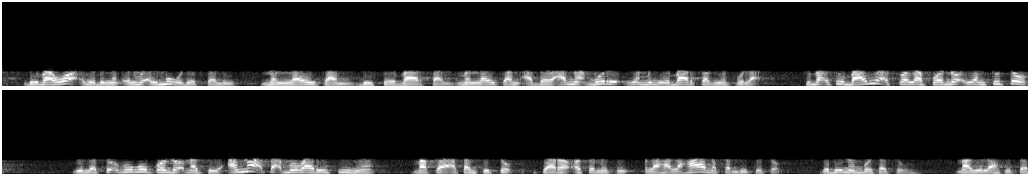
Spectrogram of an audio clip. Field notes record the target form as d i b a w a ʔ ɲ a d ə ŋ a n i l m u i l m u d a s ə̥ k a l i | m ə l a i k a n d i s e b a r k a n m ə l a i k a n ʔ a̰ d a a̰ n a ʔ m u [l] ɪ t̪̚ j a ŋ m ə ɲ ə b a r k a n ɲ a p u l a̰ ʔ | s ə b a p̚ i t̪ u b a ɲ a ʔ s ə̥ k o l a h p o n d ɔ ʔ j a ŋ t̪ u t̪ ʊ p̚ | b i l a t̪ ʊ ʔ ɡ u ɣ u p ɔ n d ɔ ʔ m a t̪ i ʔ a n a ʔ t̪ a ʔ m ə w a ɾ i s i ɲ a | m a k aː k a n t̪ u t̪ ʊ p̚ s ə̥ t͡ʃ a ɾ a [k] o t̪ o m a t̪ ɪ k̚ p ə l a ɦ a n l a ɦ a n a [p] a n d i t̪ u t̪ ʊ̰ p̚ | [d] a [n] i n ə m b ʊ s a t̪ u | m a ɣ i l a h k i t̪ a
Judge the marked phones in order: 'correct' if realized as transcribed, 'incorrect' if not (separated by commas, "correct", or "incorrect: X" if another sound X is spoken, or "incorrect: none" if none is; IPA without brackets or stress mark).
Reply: incorrect: ɾ, incorrect: ʔ, incorrect: k, incorrect: d͡ʒ, incorrect: d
